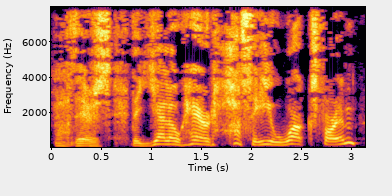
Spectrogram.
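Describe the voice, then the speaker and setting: A man's voice: a little high, very animated, darkish tone, husky, dry recording, voice pushed up, full character voice. Man voicing a fretful, anxious middle-aged wife. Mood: indignant. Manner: fretful, gossipy, quick to take offence. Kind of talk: audiobook character voice.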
